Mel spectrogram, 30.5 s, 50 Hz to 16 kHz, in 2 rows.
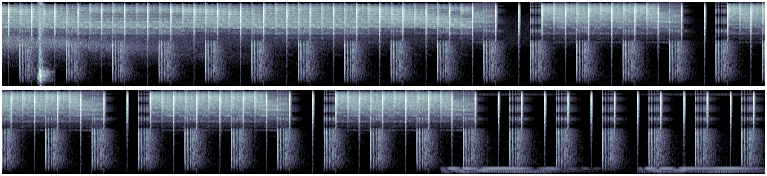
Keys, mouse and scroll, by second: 1.1 click, 3.8 click, 7.2 click, 8.1 click, 8.9-9.6 typing, 9.6 Return, 10.8-11.8 typing, 11.0 click, 15.0-22.7 drag, 21.6 shift+d, 22.7-23.9 right drag, 23.9-25.5 drag.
